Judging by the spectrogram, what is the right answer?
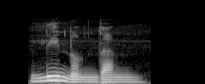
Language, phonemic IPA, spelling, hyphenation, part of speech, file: Greek, /ˈlinondan/, λύνονταν, λύ‧νο‧νταν, verb, El-λύνονταν.ogg
- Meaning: third-person plural imperfect passive indicative of λύνω (lýno)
